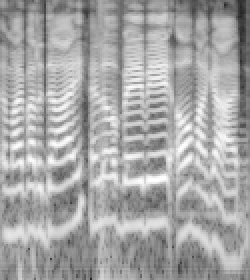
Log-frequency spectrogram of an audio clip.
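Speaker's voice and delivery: usual speaking voice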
